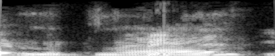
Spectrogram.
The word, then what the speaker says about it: McMahon: How do you say his name? – McMahon.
